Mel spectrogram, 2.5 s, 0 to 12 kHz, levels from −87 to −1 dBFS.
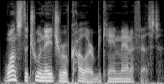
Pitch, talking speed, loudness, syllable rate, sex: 125 Hz, 220 wpm, -16 LUFS, 6.6 syllables/s, male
